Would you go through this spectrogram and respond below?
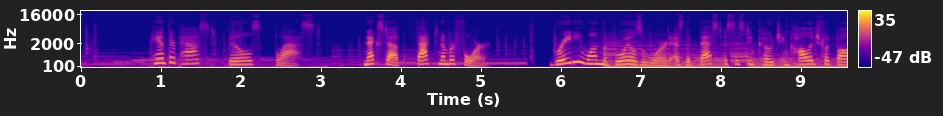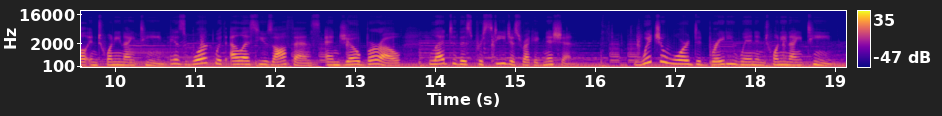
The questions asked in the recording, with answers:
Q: Which award did Brady win in 2019?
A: Broyles Award.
